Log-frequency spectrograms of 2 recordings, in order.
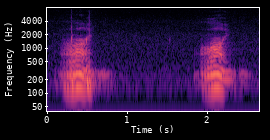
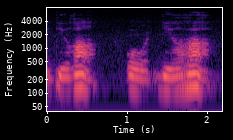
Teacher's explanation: It's a roll in the back of your throat, like a French R roll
